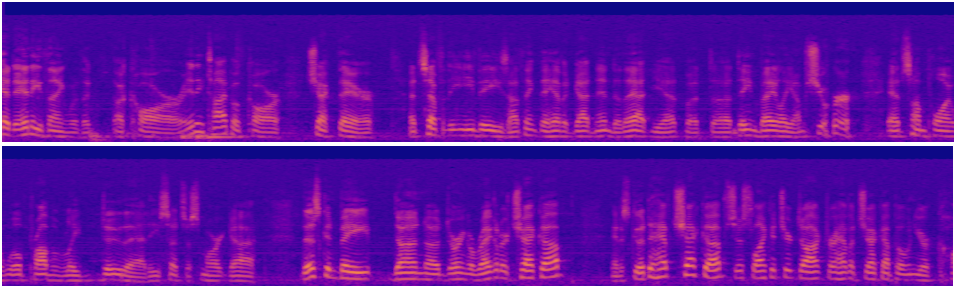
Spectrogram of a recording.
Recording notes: broadcasting live from Bell’s Carpet & Floors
